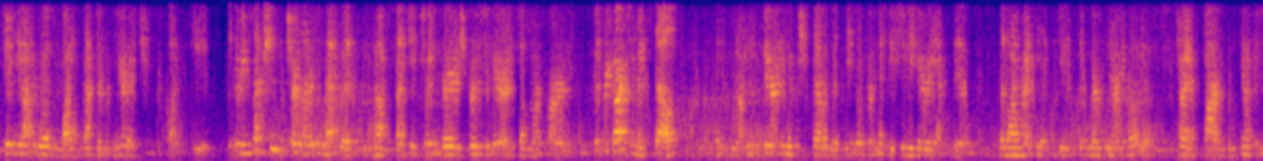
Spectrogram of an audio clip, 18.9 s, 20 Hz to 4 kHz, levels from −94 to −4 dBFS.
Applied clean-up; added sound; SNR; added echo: neural separator model SepFormer DNS4.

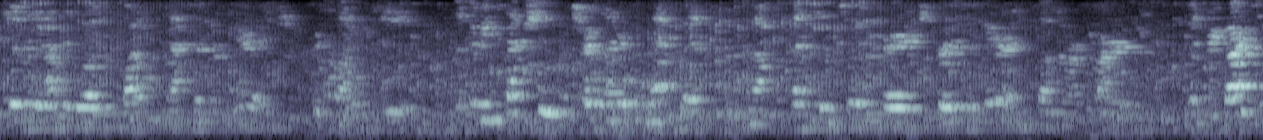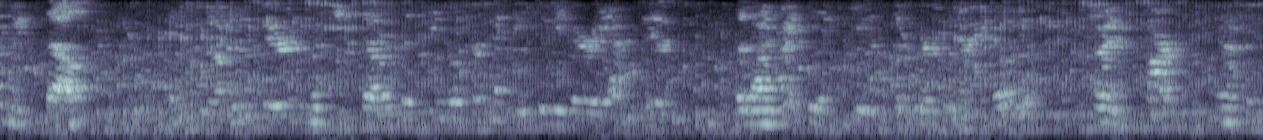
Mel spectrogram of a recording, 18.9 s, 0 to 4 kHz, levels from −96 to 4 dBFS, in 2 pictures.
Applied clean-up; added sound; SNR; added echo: classical method WPE with log-MMSE.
